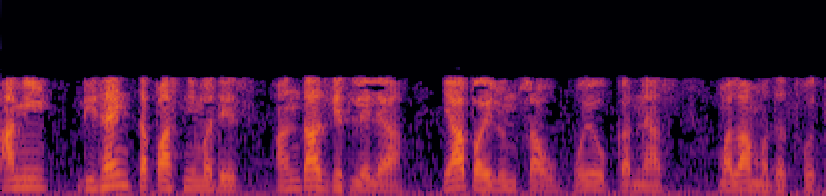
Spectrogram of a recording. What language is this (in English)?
Marathi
